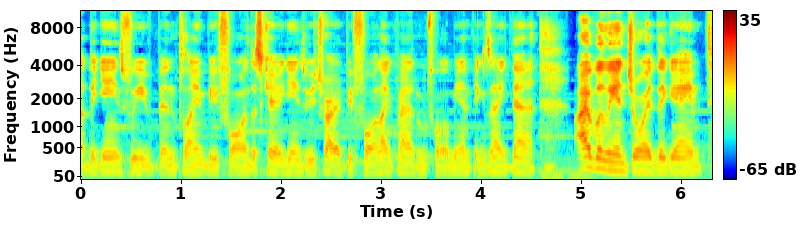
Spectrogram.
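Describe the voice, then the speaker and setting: A man's voice: fairly low pitch, fairly bright tone. A man gaming on video, reading the game's text aloud and chatting with fillers. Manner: reads game text aloud, rambling with fillers. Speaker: gaming YouTuber. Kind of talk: game playthrough narration and chat.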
